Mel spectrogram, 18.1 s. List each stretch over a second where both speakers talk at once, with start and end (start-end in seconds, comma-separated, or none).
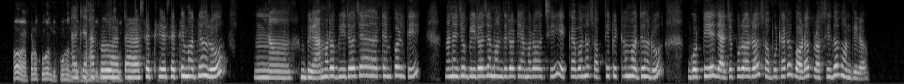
1.5-4.2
